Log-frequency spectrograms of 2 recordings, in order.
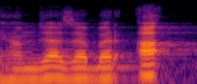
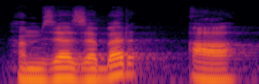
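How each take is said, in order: First: The final vowel is cut off abruptly. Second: The final vowel is short and soft. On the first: The speaker calls it wrong. "इस तरह झटका नहीं देना" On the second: The speaker calls it right. "इसको अपने short पढ़ना है"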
